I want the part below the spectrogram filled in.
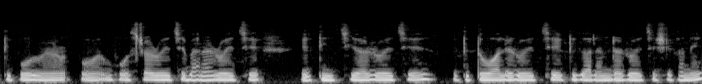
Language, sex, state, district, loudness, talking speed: Bengali, female, West Bengal, Jalpaiguri, -13 LUFS, 145 wpm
